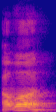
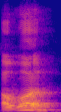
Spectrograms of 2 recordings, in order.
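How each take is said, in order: First: The word begins with a vowel sound. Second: The same.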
